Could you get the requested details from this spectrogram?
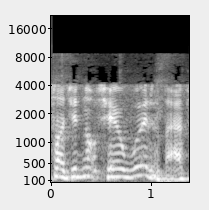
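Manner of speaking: put-on high-pitched posh English accent.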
